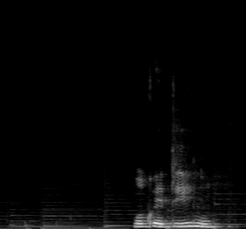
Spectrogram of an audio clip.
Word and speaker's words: Mukwedini: Mukwedini. Listen, I don't mean to be very ignorant, but I've known you for quite some time now. And how do you pronounce your surname? Mukwedini.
